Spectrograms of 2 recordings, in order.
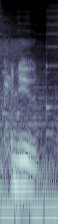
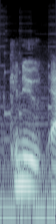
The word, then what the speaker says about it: Knuth: Like, Knuth, the K is silent. – Yeah, it's Knuth. Knuth actually is how Knuth. We pronounce it. Knuth. – I'm sorry. I apologize. I've been fucking up for years. – The H is silent.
